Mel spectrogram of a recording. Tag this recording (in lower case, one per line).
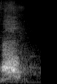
dog
bark
pets
animal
